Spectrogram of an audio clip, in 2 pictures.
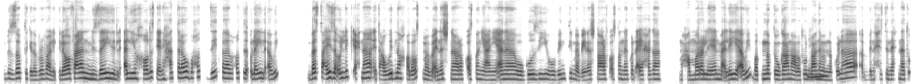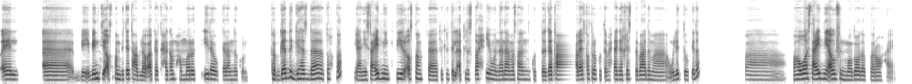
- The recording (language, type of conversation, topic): Arabic, podcast, بصراحة، إزاي التكنولوجيا ممكن تسهّل علينا شغل البيت اليومي؟
- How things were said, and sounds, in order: tapping; distorted speech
